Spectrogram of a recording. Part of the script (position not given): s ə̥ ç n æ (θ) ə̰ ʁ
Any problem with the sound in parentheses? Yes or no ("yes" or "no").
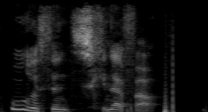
yes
